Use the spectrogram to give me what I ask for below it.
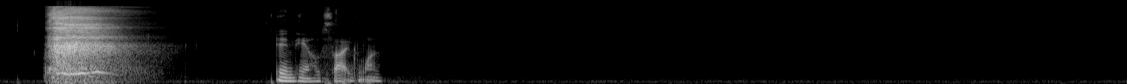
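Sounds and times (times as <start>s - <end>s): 
exhale through one nostril in an alternate-nostril breathing exercise: 0.5s - 1.6s
speech: 2.8s - 3.9s.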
